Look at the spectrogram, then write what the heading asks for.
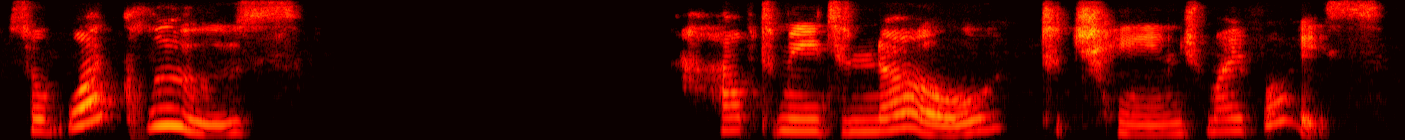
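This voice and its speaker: A young adult woman teacher giving a remote reading lesson to children, explaining slowly and clearly and reading aloud with expression. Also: fairly high pitch, big pitch swings, darkish tone.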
